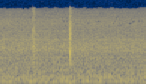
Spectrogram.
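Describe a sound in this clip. Switches click sharply.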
